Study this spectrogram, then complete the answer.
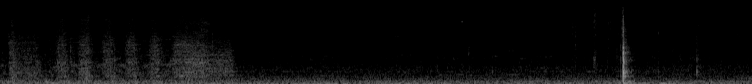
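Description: Trading cards slide and flick against each other as they are shuffled by hand.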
